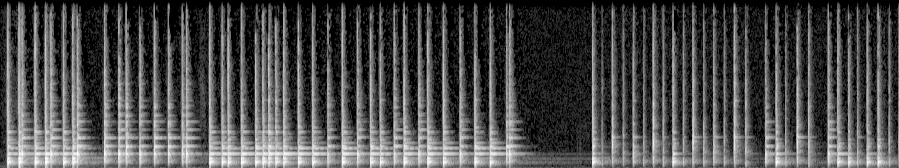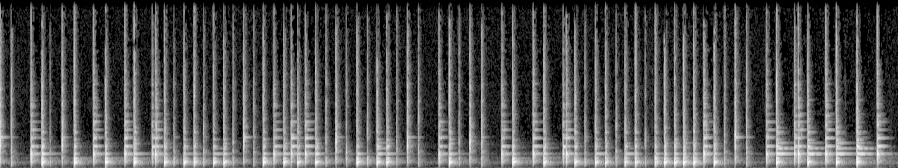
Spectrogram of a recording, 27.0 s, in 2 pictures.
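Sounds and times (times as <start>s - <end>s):
Toca custom bongo playing a normal pattern: 0.0s - 8.0s, 8.8s - 26.9s.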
